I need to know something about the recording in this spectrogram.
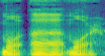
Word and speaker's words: mort: The T is silent because it's French. Oh, like the like c'est la vie, c'est l'amour. La petite Moore.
